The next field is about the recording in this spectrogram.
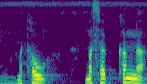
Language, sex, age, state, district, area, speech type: Manipuri, male, 60+, Manipur, Chandel, rural, read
